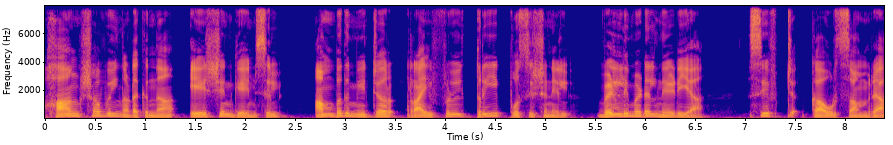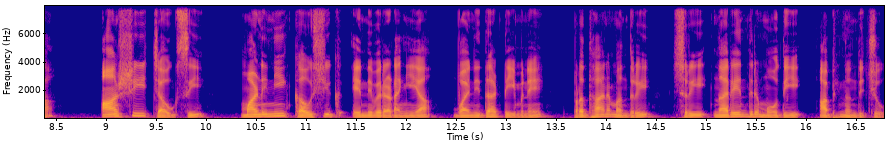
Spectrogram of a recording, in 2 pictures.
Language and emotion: Malayalam, neutral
